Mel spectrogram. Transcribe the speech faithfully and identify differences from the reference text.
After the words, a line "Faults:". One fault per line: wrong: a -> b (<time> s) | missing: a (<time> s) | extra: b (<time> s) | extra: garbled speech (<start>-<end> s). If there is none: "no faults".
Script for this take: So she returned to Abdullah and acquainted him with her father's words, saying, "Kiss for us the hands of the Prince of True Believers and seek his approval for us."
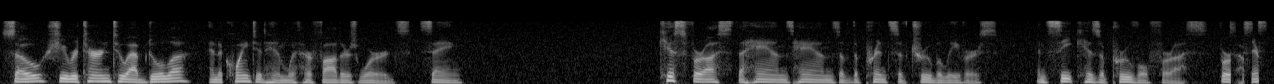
So she returned to Abdullah and acquainted him with her father's words, saying, "Kiss for us the hands hands of the Prince of True Believers and seek his approval for us." [garbled]
Faults:
extra: hands (7.9 s)
extra: garbled speech (12.2-12.7 s)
